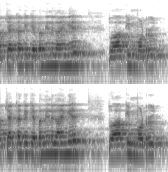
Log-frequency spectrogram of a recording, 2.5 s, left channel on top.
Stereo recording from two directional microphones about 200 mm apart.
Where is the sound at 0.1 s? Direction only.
45° right (ahead or behind).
